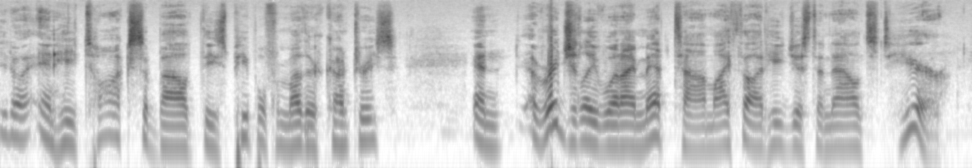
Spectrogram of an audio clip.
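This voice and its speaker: An ordinary speaking voice from a man, medium in pitch with ordinary pitch variation at a moderate pace, in a dry, close sound with no echo on a very clean recording with a silent background. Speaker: radio show host. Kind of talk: interview question, radio host talk.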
